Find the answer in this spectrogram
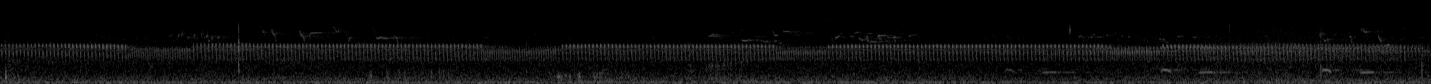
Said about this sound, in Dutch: Oh, hier, hoor je dat? Ja, komt hij weer. Eigenlijk worden we omgeven door nachtzwaluwen ineens. Mooi hè? Ja, we zitten echt midden in, midden in hun leefgebied nu.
